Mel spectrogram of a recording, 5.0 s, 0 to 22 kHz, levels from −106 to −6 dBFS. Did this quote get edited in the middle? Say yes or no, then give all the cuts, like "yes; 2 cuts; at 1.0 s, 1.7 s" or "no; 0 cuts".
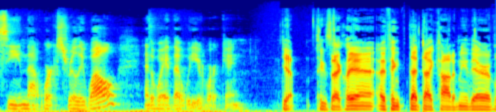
yes; 3 cuts; at 1.5 s, 2.0 s, 4.0 s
